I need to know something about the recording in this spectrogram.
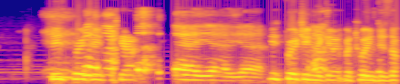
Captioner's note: laughing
